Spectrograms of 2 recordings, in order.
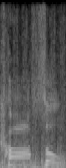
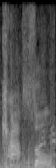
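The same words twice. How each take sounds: First: It is said in a Cambridge-area accent. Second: It is said in the speaker's own accent. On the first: This is how his partner says it. The speaker calls it wrong. "not castle" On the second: This is how the speaker says it. The speaker calls it right. "and it's castle"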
